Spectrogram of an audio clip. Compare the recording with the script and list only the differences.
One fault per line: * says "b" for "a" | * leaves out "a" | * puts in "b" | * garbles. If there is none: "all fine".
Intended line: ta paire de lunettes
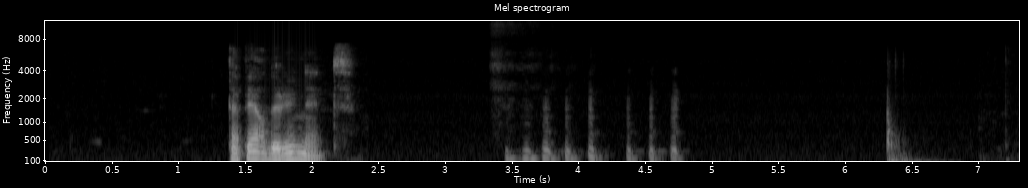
all fine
